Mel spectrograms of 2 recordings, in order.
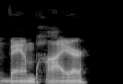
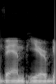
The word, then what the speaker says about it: Vampyr: Some people are calling it Vampire. But I guess in more olden times, that traditionally had an E at the end to call it Vampire. – Yeah. – So people are pronouncing it both ways. I say Vampyr because it also indicates what I'm actually talking about.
